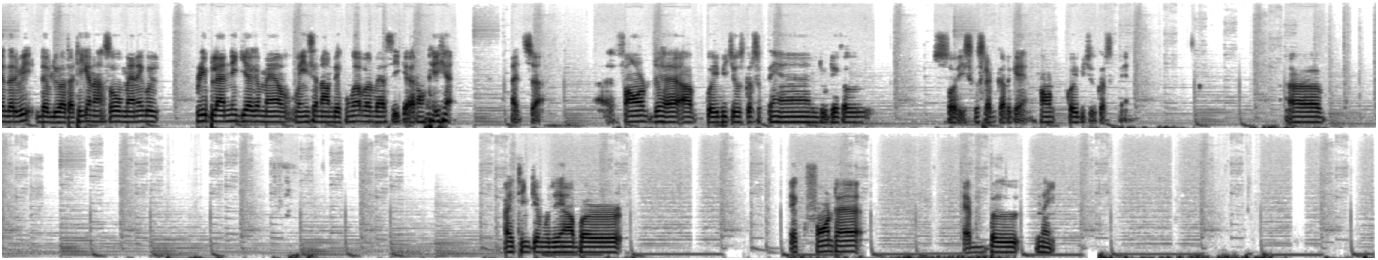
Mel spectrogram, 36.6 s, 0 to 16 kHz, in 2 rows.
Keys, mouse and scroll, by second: 3.2-4.1 click, 6.8 click, 7.6-8.3 scroll down 1, 8.3 click, 10.6 click, 13.9 Down, 14.6 Up, 23.6 Up, 26.5-30.1 drag, 32.7 Down, 33.4 Up, 33.7 Down.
